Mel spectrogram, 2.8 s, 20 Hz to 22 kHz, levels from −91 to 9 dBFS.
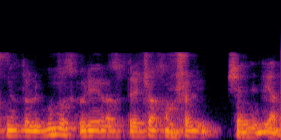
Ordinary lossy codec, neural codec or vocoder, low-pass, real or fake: AAC, 24 kbps; vocoder, 24 kHz, 100 mel bands, Vocos; 5.4 kHz; fake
